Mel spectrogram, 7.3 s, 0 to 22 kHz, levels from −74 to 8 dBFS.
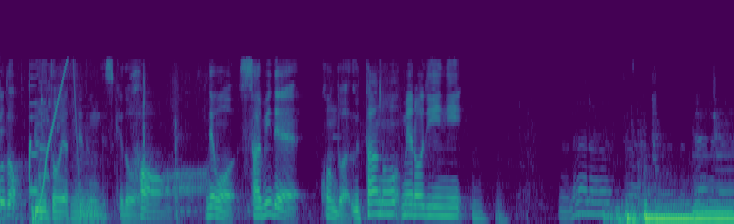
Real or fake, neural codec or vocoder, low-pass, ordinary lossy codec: real; none; 7.2 kHz; none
